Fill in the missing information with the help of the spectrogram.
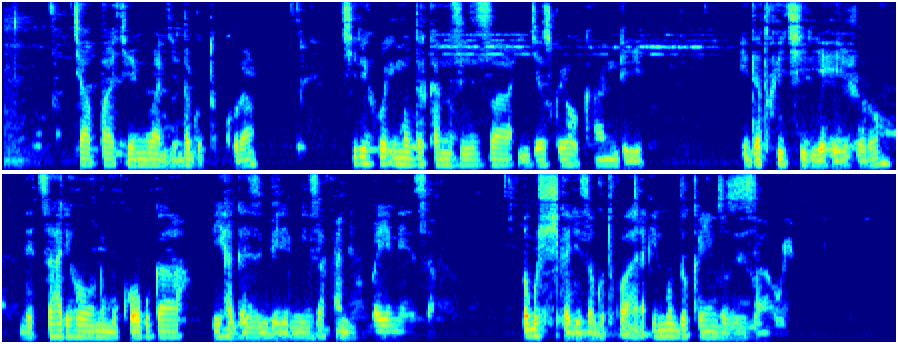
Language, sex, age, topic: Kinyarwanda, male, 18-24, finance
